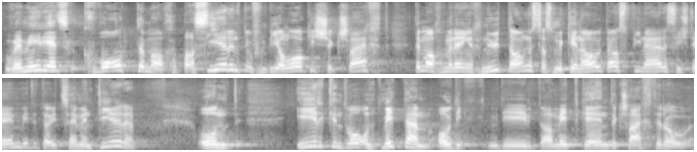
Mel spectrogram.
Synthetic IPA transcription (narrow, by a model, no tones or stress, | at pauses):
uvɛnmɪːɾjɛt͡skʰʋoːtəmɑχəb̥ɑsiːəɾəndufm̩bioloːɡiʃəkʃlæχt | d̥ɛmɑχəmɪɾɛɪɡəntlɪχnyːtːɑŋːəsd̥ɑsməɾɡenɑwdɑsb̥inæːɾəsiʃteːmvɪdəɾtœʏt͡sɛmɛntiːəɾə | ʔʊnd | ɪɾɡəndvoːʊndmɪt̚d̥æmɔwdid̥id̥ɑmɪtɡ̥ɛːəndəkʃlæχtəɾɔʊə̰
